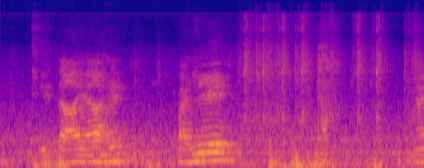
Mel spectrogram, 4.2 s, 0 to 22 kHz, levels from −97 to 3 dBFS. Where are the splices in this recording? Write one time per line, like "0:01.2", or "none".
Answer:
none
